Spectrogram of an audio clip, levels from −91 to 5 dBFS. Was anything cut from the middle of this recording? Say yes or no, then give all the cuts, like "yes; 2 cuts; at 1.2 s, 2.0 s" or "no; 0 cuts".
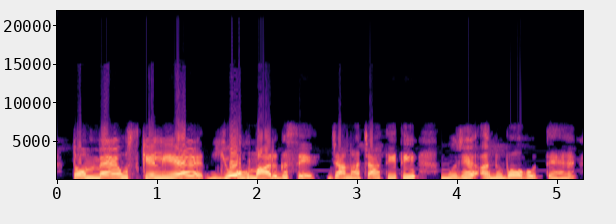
yes; 1 cut; at 3.8 s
